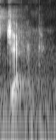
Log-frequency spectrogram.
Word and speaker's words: Jacques: And I know the title spells his name as Jacques, but in the books it's pronounced as Jack.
